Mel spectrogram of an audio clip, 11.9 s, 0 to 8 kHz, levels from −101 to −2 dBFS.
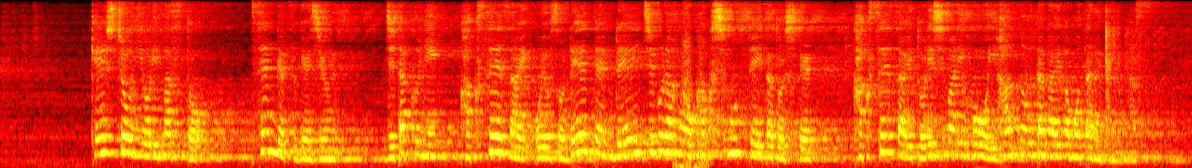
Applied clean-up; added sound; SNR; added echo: none; Breathing; 8 dB; reverberation time 2.5 s.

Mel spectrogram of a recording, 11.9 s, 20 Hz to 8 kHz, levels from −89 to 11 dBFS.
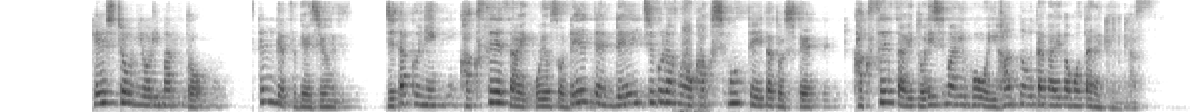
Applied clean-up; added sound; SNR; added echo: neural mask model DeepFilterNet 3.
